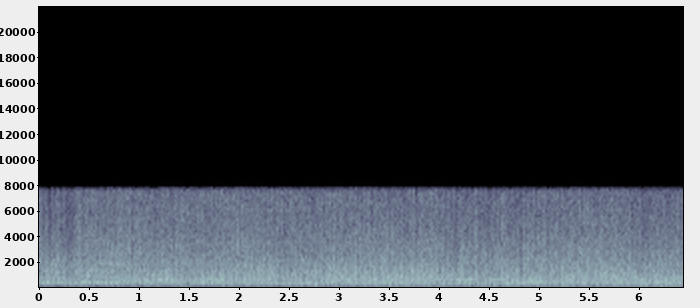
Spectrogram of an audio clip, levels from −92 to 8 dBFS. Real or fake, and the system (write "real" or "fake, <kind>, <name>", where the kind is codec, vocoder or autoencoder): real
